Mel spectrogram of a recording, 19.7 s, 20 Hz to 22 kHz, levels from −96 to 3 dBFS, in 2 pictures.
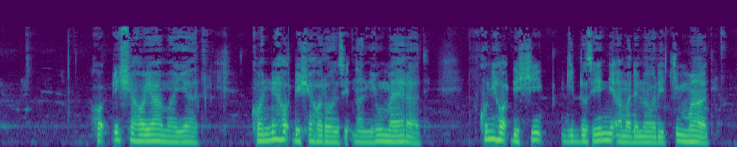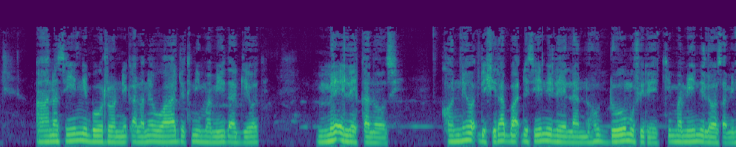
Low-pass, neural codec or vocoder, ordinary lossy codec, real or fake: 19.8 kHz; codec, 44.1 kHz, 7.8 kbps, Pupu-Codec; MP3, 48 kbps; fake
